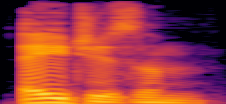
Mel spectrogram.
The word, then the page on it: agism: British English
